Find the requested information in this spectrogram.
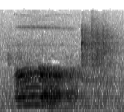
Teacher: when I say her the central part is going up because the tip is curling back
